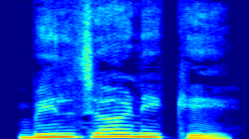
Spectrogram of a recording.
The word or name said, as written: ಬಿಲ್ಜಾಣಿಕೆ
